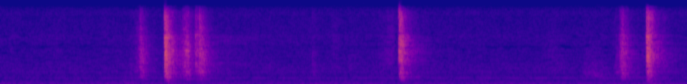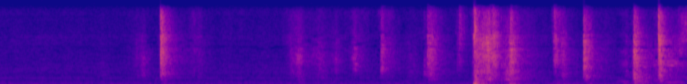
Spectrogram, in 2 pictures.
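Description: Scattered knocks and clicks of a dog moving about under a metal stand and against kitchen cabinets while searching, with a louder cluster of knocks near the end.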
